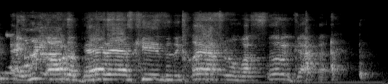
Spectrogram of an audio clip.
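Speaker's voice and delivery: very high, loud, playful laughing shout.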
